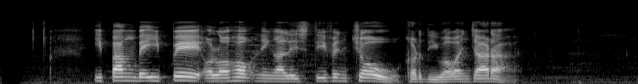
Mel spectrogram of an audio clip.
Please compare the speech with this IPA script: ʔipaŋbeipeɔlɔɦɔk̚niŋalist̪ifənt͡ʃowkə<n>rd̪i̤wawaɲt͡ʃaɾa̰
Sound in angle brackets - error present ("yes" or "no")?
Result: yes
